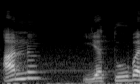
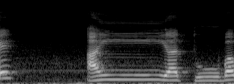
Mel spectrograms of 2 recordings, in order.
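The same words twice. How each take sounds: First: The n sound is pronounced clearly before the y. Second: The n merges into a nasalized y sound. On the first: The speaker calls it wrong. "अन यतूबा नहीं बोलेंगे" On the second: The speaker calls it right. "बल्कि अन यतूबा बोलेंगे, और वो भी गुन्ने के साथ"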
